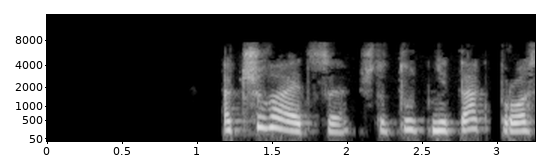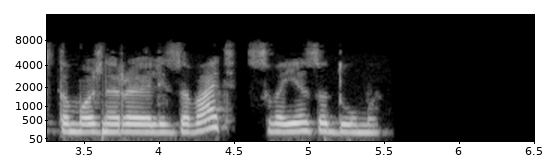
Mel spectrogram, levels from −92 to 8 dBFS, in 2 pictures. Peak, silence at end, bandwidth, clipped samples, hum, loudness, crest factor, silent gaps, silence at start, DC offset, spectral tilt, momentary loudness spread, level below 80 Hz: 0 dBFS; 1.05 s; 7.8 kHz; under 0.1%; none; -17 LUFS; 16 dB; 2.97-3.02 s, 4.53-4.59 s; 1.2 s; under 0.1%; -5 dB/octave; 10 LU; -58 dBFS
